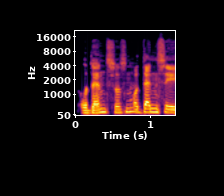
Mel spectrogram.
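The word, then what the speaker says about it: Odense: abbreviated as OB signed by me Odensi.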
